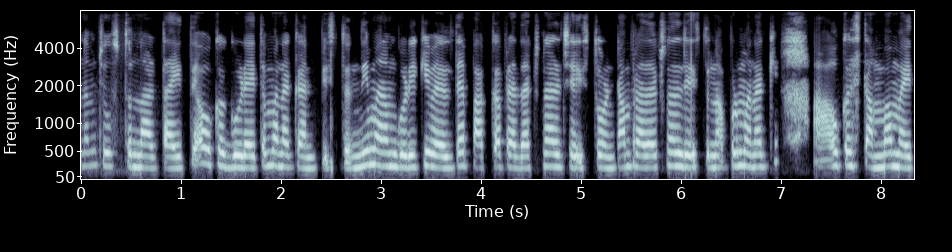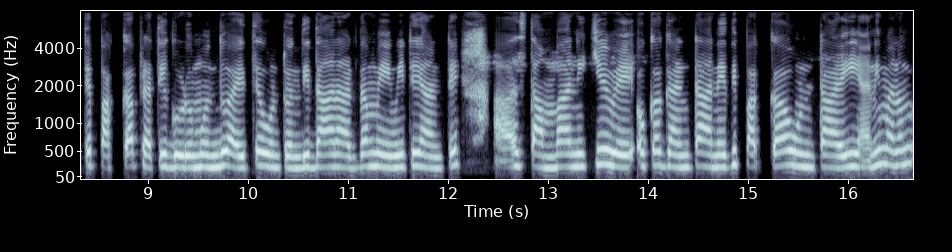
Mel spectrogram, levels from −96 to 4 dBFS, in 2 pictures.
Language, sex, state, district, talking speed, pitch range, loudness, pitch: Telugu, female, Telangana, Nalgonda, 140 wpm, 215-240 Hz, -13 LUFS, 225 Hz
